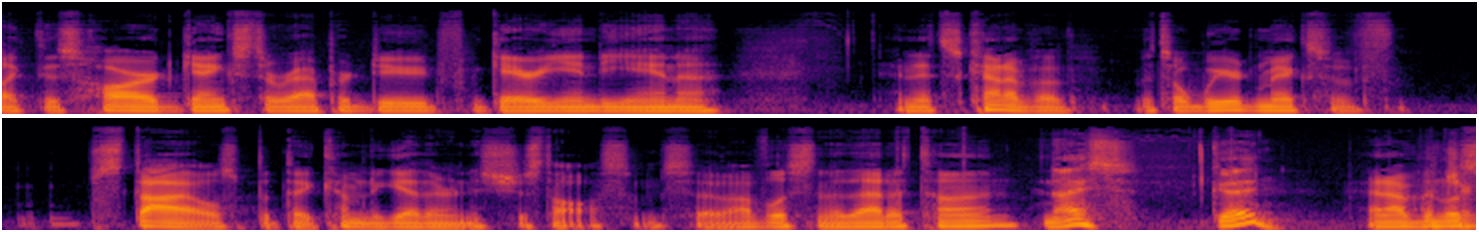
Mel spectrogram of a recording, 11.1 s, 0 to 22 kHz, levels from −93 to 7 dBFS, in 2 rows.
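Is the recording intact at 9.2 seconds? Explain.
No. Periodic USB or driver dropouts run from 8.64 to 10.89 s: every 0.25 s, about half a millisecond of speech is replaced by silence, heard as regular ticks.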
